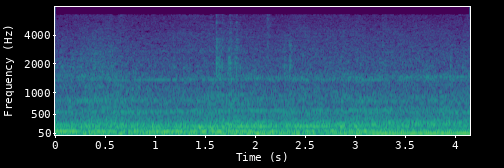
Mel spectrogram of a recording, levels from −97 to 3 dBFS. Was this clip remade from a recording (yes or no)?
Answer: no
